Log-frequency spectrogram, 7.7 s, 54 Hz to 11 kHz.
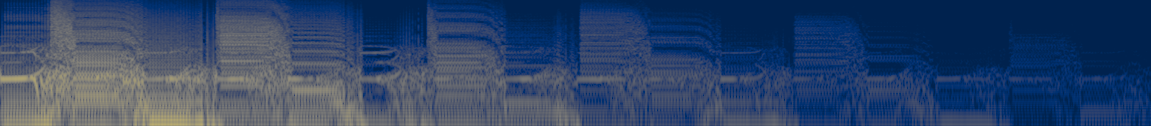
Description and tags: Glitch Pulse 125
A glitchy buzz synth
